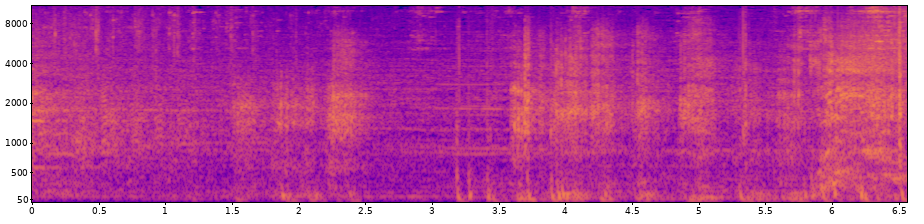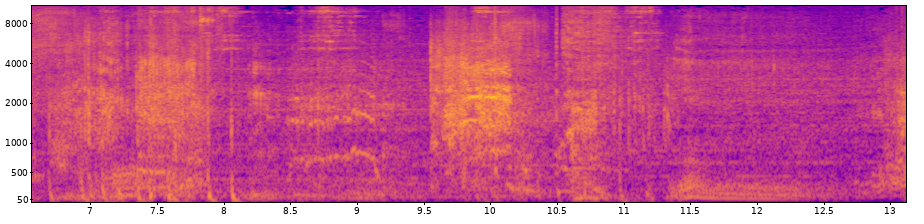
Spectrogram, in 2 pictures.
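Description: A warg, a huge wolf-like beast, growling and snarling as its chain rattles and clinks. The rattling clicks come first, then the growls grow louder about halfway through, loudest near the end.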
